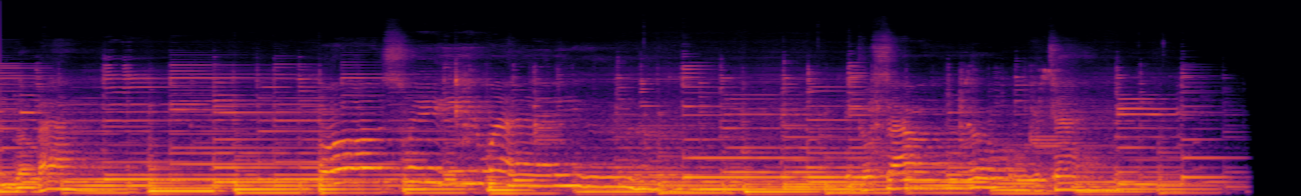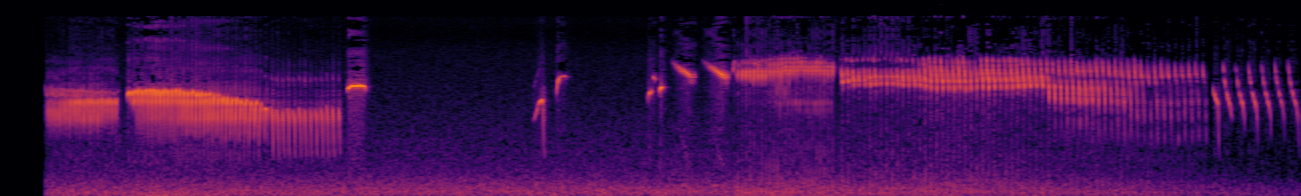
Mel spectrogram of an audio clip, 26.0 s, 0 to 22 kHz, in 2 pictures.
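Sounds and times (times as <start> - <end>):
high-pitched animal calls: 13.5 - 16.8, 18.3 - 18.8, 19.5 - 26.0.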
